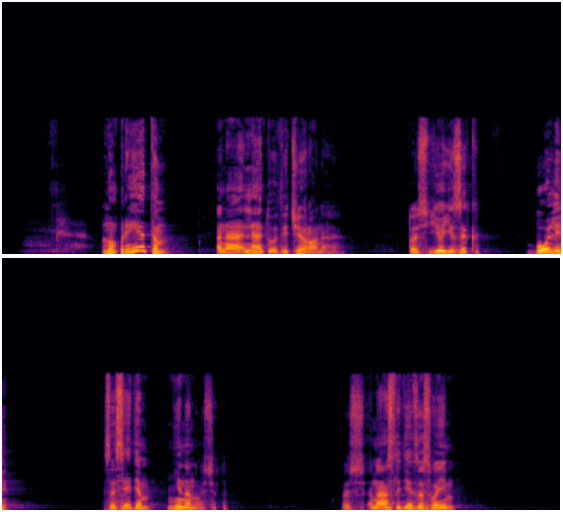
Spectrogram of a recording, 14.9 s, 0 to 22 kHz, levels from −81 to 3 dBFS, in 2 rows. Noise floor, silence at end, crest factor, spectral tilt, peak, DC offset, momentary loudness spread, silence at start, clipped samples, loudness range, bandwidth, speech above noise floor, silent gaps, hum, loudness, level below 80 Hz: -80 dBFS; 1.45 s; 20 dB; -5.5 dB/octave; -2 dBFS; under 0.1%; 17 LU; 1.35 s; under 0.1%; 5 LU; 12.5 kHz; 62 dB; none; none; -19 LUFS; -58 dBFS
